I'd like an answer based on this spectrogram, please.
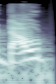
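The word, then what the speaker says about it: doubt: का जो होता है डाउट में इसका उच्चारण ही नहीं होता डाउट में तो उसी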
